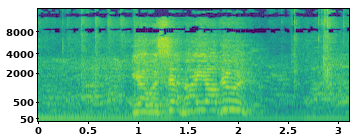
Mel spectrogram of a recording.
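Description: A man shouts loudly into a microphone over loudspeakers.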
